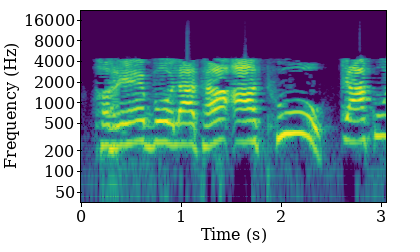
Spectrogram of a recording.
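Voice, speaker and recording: A woman's mumbling, high-pitched put-on character voice. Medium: cartoon. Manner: bossy, stubborn.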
